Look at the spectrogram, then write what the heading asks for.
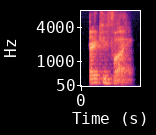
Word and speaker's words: EQIFI: EQIFI.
